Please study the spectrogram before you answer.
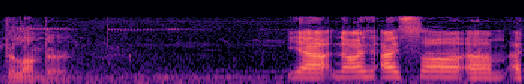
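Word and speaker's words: Dilandau: and she kept saying Delanadu or something like that. Groot. Groot. You know, that's Groot. I saw it's a Dilando. character. The name is pronounced Dilando.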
